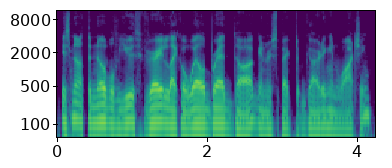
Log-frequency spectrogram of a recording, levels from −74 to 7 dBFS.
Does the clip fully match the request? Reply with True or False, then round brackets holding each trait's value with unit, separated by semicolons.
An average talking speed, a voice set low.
False (240 wpm; 95 Hz)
